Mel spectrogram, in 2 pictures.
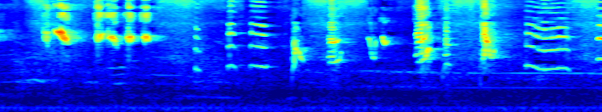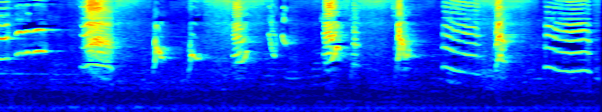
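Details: Javan long-tailed shrike, a trained bird singing without pause in and out of its cage, delivering a rich, varied medley of high twittering trills, rapid warbled runs and sharp chirps, over a low steady hum.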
